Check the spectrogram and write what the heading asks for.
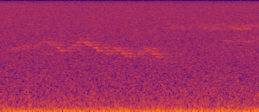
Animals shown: Black-and-white Warbler (Mniotilta varia), Black-throated Blue Warbler (Setophaga caerulescens), Veery (Catharus fuscescens)

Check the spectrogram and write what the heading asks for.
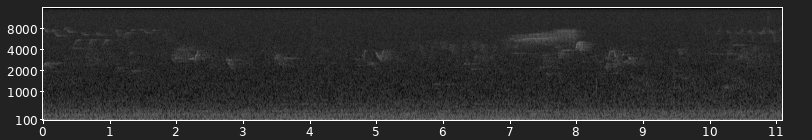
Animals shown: Black-and-white Warbler (Mniotilta varia), Red-eyed Vireo (Vireo olivaceus), Common Yellowthroat (Geothlypis trichas), Northern Parula (Setophaga americana)

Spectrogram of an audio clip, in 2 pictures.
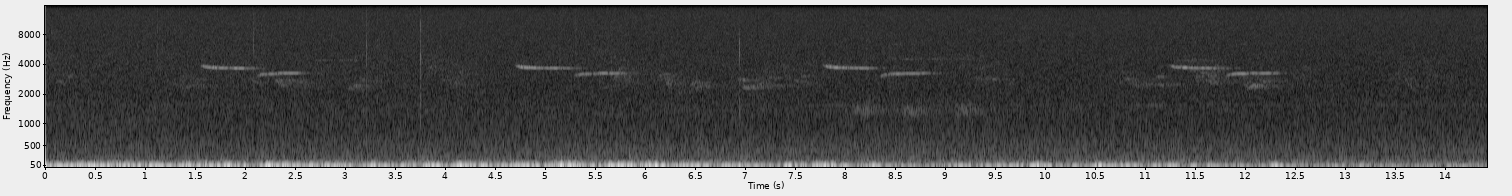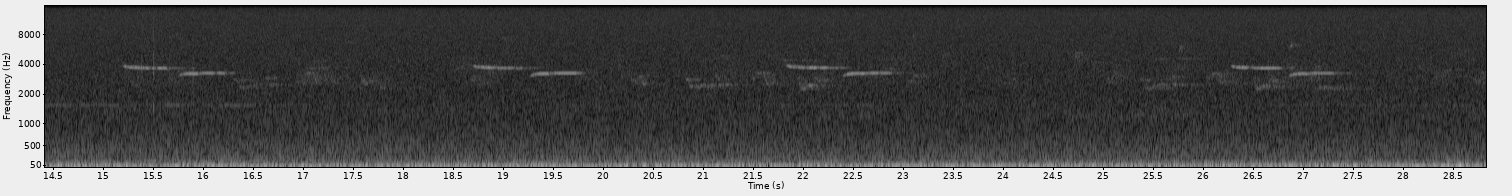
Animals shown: Red-eyed Vireo (Vireo olivaceus), American Robin (Turdus migratorius), Black-capped Chickadee (Poecile atricapillus), American Crow (Corvus brachyrhynchos)

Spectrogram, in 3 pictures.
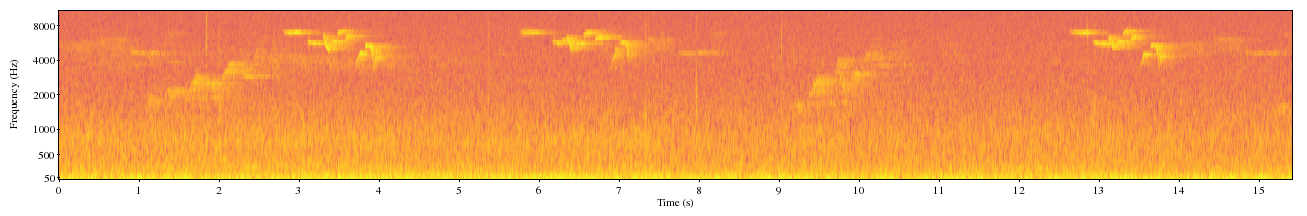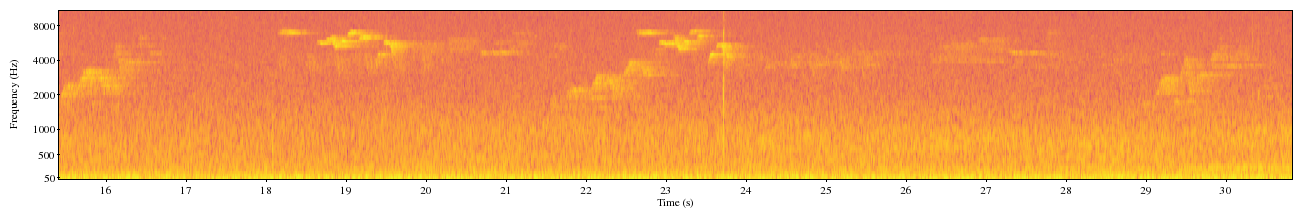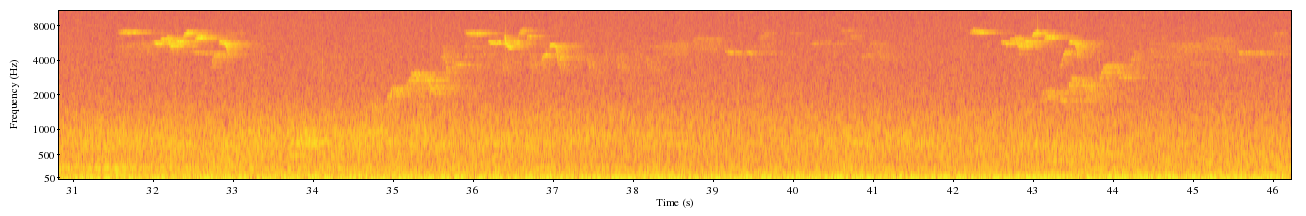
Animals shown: Brown Creeper (Certhia americana), Black-throated Green Warbler (Setophaga virens), Swainson's Thrush (Catharus ustulatus), Ovenbird (Seiurus aurocapilla)

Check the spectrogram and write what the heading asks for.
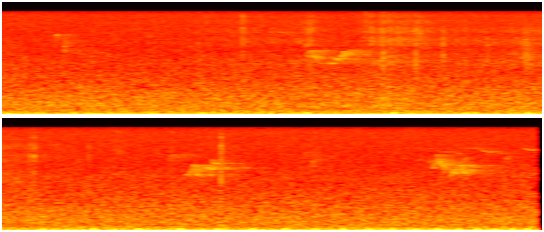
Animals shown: Blackburnian Warbler (Setophaga fusca), Blue-headed Vireo (Vireo solitarius)

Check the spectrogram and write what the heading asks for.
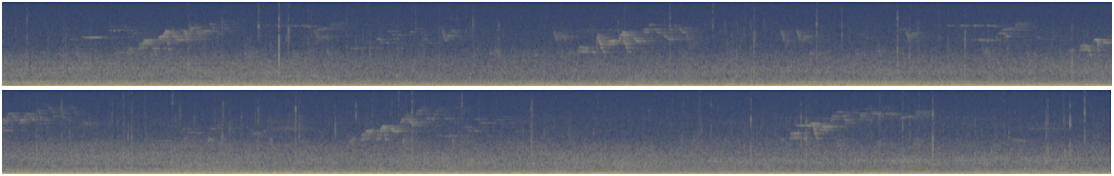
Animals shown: Hermit Thrush (Catharus guttatus), Black-throated Green Warbler (Setophaga virens), Red-winged Blackbird (Agelaius phoeniceus), Swainson's Thrush (Catharus ustulatus), Blue-headed Vireo (Vireo solitarius)

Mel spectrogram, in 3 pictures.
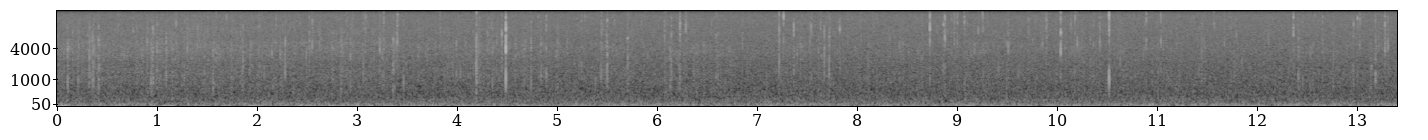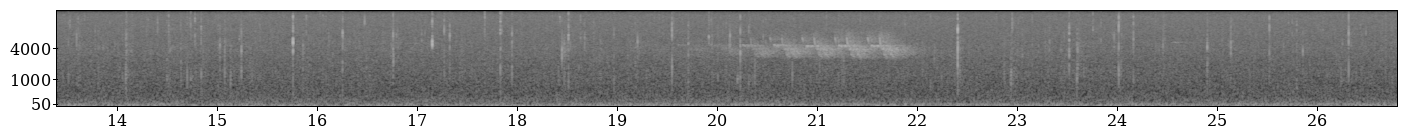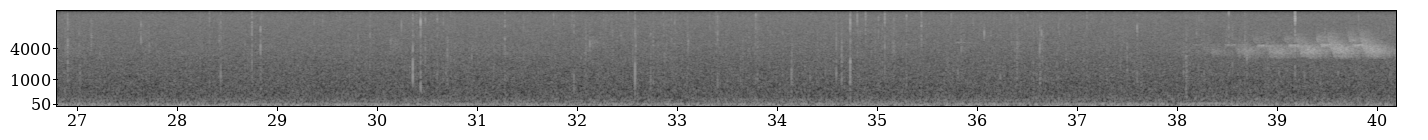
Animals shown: Ovenbird (Seiurus aurocapilla)

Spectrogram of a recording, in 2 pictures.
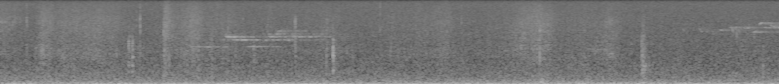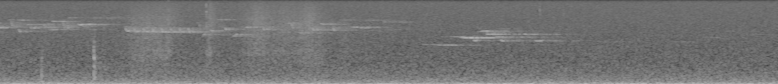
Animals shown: Hermit Thrush (Catharus guttatus), Winter Wren (Troglodytes hiemalis)

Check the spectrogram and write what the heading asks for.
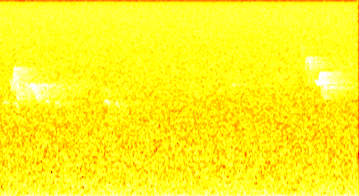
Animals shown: Blue-headed Vireo (Vireo solitarius)

